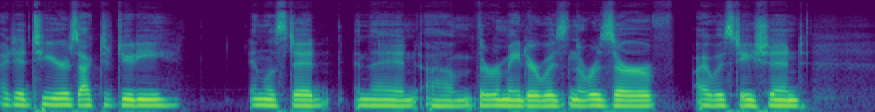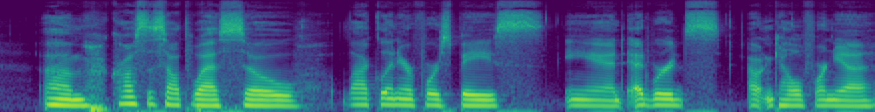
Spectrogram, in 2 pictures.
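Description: In an American accent, a woman speaks with a very deep, low pitch and a dark, mellow tone. Her pace is fairly slow and her intonation monotone and flat. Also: very clean recording, silent background. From Texas, Katy (Houston area). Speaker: energy nonprofit director, former congressional staffer. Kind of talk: interview.

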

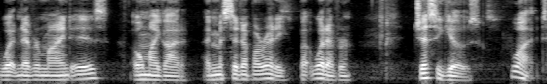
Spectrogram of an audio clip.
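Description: An unforced voice does the reading in this clip.

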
